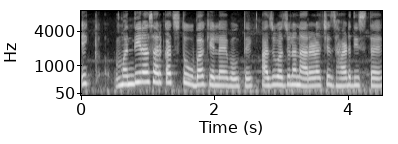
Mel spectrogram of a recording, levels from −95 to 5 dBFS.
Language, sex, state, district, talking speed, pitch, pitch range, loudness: Marathi, female, Maharashtra, Nagpur, 160 wpm, 255 Hz, 235-275 Hz, -12 LUFS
